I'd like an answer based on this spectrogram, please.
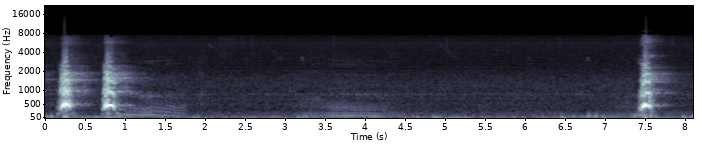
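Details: English Pointer dog barking: two sharp, loud barks close together at the start, a quiet low rumble in the middle, then one more bark near the end; otherwise quiet.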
